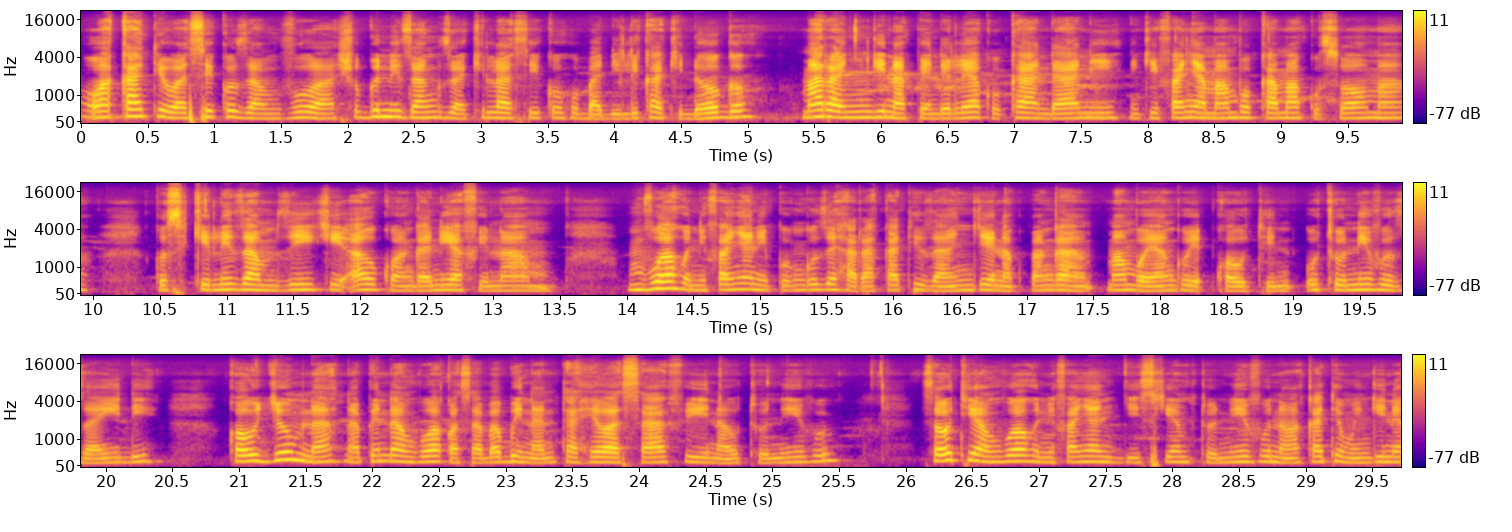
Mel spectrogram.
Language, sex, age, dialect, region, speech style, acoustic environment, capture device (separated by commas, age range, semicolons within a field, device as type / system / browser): Swahili, female, 18-24, Kenya - Nairobi Sheng-influenced, Kenya, focused, nature; silence, mobile / Linux / Chrome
